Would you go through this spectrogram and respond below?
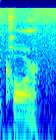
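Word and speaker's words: corps: But you don't pronounce the P there, so you just say core.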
